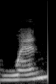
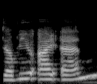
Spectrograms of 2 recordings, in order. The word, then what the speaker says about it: Nguyen: It's such a tough last name to pronounce, but if you say like Wen, like Win, I think Oh, that's pretty good.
